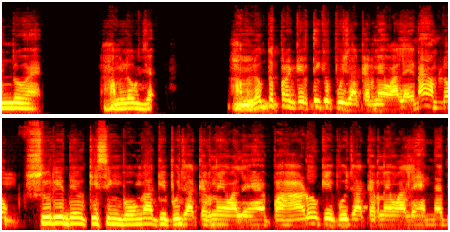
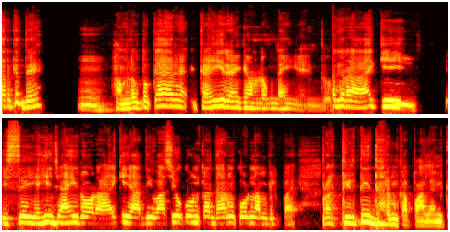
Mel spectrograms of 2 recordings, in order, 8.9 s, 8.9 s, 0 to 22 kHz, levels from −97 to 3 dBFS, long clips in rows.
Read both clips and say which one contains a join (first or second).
second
